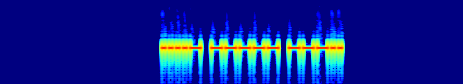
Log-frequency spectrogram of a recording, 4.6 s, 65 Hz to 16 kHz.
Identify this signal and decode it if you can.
Morse code, heard as a keyed tone, about 33 wpm, 700 Hz. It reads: 408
